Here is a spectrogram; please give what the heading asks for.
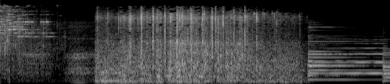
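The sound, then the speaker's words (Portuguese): A bird beats its wings and flies off in a rapid, noisy flutter of flaps lasting about two seconds, followed by a brief sustained tonal note. “Bateu asas e voou.”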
